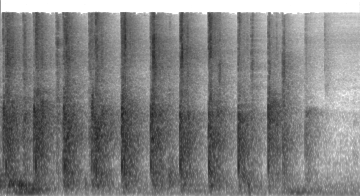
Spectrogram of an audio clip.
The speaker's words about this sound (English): But by his grace, I was able to get up and walk out of the hospital. I know you ain't gonna clap for it, but I'm gonna clap for it.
